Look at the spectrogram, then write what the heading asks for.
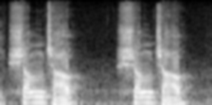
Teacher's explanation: Please notice that the G is not pronounced in Chinese when it follows an N.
